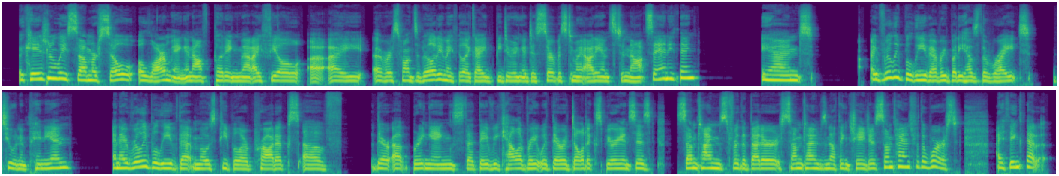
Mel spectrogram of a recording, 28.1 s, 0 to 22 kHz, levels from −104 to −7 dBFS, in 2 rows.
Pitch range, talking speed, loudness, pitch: 175-210 Hz, 160 wpm, -20 LUFS, 190 Hz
